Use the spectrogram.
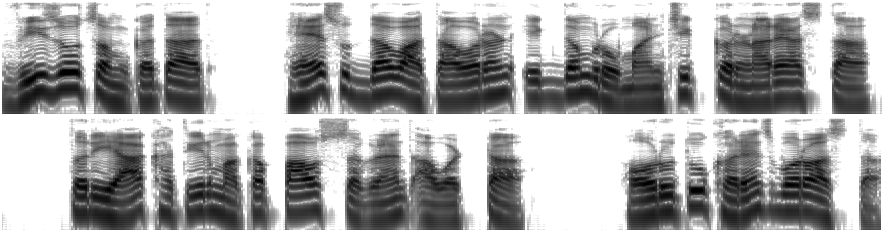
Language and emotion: Goan Konkani, neutral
